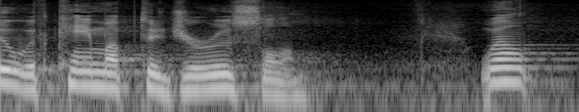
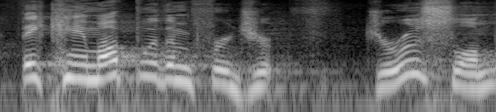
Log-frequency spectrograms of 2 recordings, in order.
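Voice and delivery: ordinary talk

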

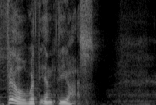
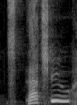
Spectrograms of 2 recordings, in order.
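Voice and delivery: playful reply; 10 semitones higher, slower than usual. Retold or imitated. Kiosk woman sings back playfully.

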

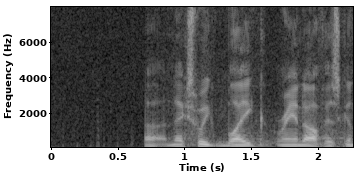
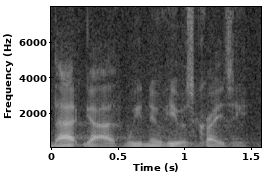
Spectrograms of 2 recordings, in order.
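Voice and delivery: neighbors' mock aside; 7 semitones lower, 9 dB quieter than usual. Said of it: "They probably thought".

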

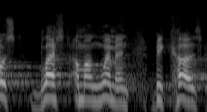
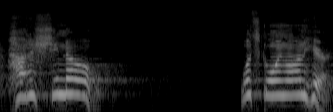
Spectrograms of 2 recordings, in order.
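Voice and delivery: bewildered; 5 semitones higher than usual. Retold or imitated. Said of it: "Mary sitting there going".

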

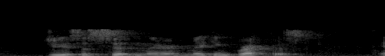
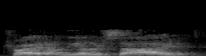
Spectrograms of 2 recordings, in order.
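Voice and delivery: loud, raised-pitch call across water; yelling from shore; 8 semitones higher, 8 dB louder than usual. Retold or imitated. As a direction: call out to people in a boat. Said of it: "Jesus yells out from shore".

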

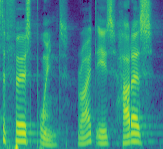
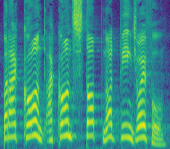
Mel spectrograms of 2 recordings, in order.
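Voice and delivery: mock whiny child; 9 semitones higher than usual. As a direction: whine like a kid who can't. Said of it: "When you say to your child".

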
